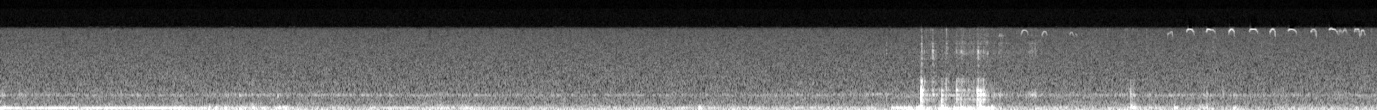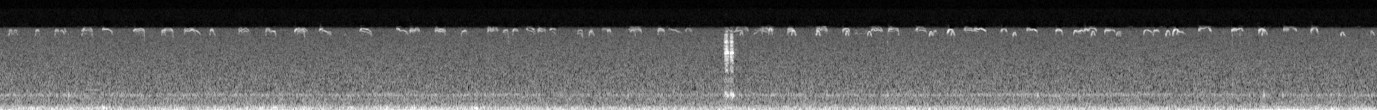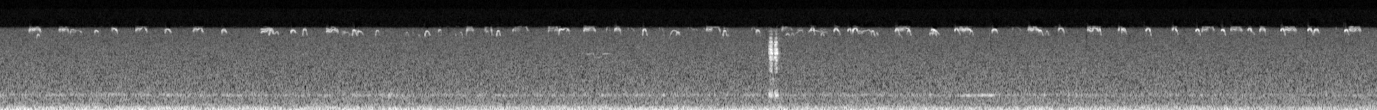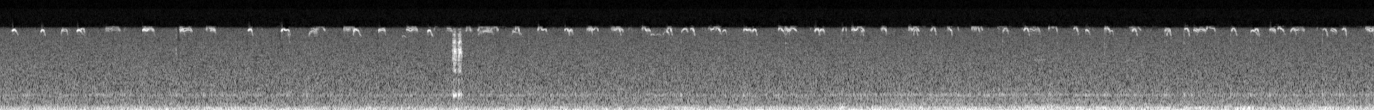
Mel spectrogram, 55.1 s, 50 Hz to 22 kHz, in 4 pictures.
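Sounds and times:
low steady hum: 0:00.0 - 0:55.0
nestlings cheeping: 0:43.4 - 0:54.9.

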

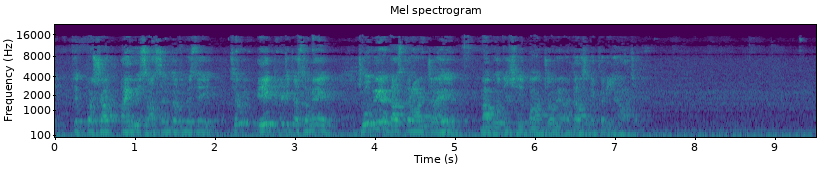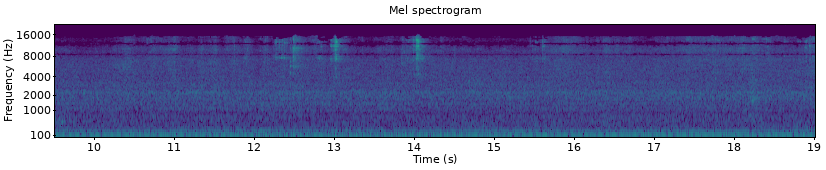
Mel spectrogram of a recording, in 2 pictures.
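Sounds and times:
low hum and rumble: 0:00.0 - 0:19.0.

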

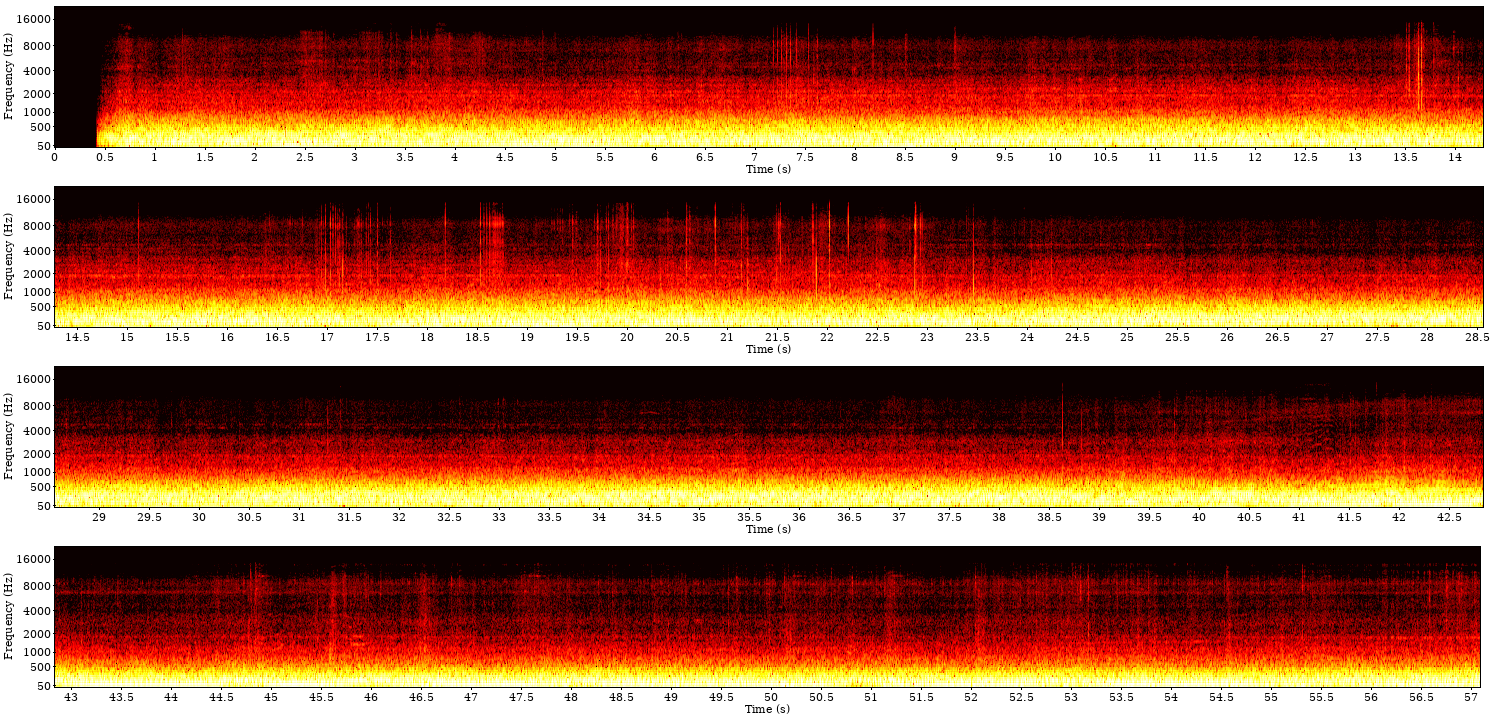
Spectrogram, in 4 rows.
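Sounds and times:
turboprop engines humming: 0:00.4 - 0:57.0.

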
